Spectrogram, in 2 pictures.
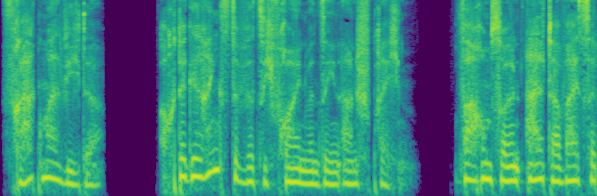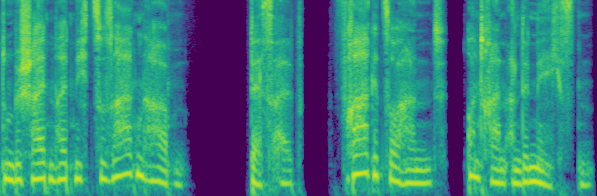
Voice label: Werbung, Sanft

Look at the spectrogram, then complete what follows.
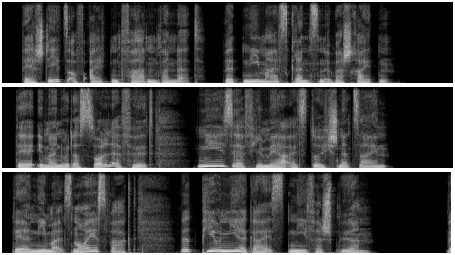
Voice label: Freundlich

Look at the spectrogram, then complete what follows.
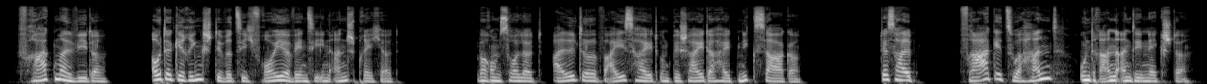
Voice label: Dialekt Schwaebisch

